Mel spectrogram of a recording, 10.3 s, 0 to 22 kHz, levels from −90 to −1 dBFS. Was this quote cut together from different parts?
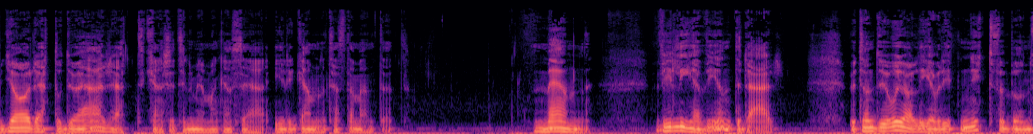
no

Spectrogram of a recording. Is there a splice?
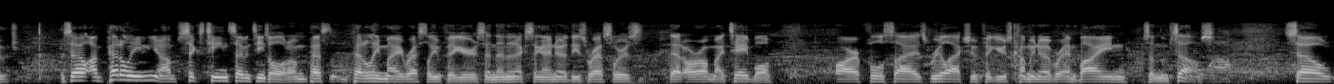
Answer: yes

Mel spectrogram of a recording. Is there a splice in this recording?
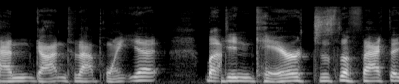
yes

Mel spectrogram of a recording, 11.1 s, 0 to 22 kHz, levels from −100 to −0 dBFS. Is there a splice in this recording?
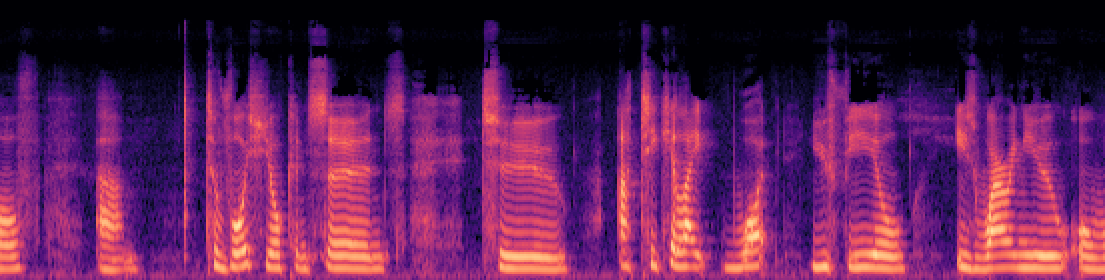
no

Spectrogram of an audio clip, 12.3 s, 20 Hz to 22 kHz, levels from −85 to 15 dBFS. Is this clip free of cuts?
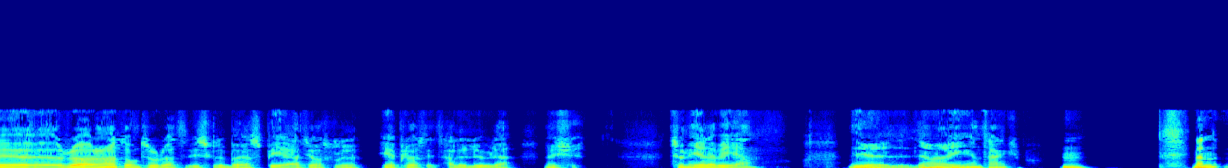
yes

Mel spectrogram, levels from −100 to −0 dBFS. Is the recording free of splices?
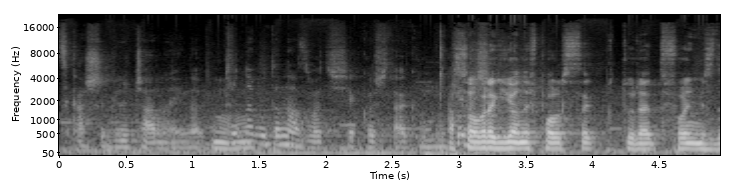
yes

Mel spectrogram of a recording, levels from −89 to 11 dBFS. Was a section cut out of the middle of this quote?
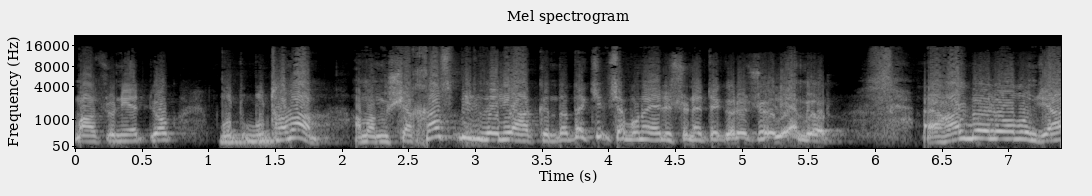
no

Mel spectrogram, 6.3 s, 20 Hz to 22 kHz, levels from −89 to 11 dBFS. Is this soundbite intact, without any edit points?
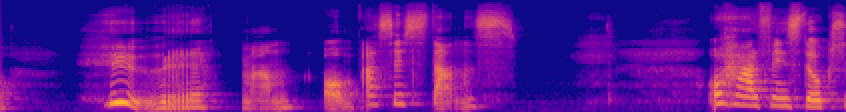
no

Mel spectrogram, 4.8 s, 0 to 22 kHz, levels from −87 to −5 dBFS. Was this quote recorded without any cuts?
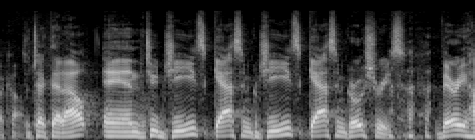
no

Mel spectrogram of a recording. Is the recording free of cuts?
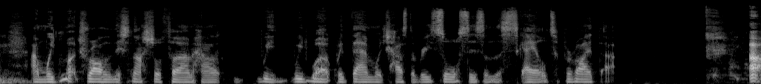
no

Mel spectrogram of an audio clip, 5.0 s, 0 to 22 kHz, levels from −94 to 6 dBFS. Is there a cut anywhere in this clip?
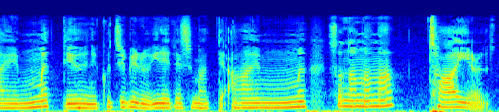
no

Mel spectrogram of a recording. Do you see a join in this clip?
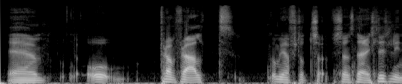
no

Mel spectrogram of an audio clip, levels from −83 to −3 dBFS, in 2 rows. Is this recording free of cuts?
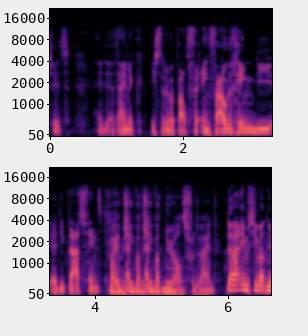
no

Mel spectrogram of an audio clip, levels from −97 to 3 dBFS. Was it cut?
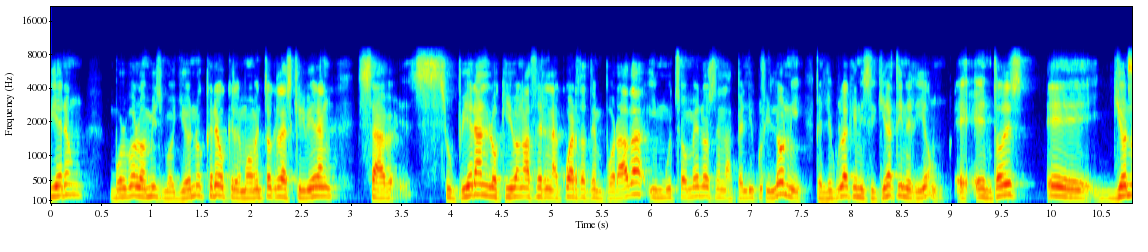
yes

